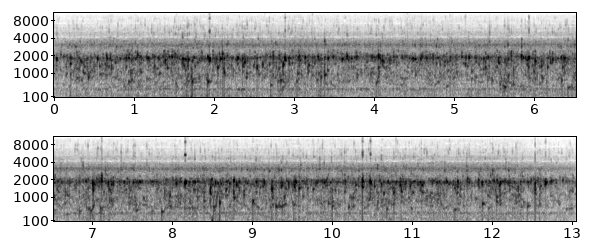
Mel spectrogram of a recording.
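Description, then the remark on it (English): River water flows steadily and continuously through a city, a broad rushing hiss with soft gurgles and trickles, even in loudness, with no voices present. “Despite everything else going on in the city, the traffic, the rushing, the noises, the river itself passes, threading its own course.”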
